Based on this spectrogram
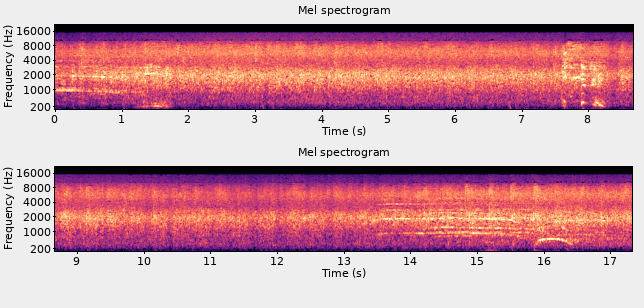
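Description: An audience applauds a newly inducted member of a high school athletic hall of fame at an induction ceremony: loud, dense, sustained clapping that continues evenly for about seventeen seconds.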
